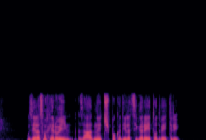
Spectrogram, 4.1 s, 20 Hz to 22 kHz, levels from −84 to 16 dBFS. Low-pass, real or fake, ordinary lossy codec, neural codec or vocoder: 7.2 kHz; fake; none; codec, 16 kHz, 4 kbps, X-Codec, WavLM features, trained on Multilingual LibriSpeech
